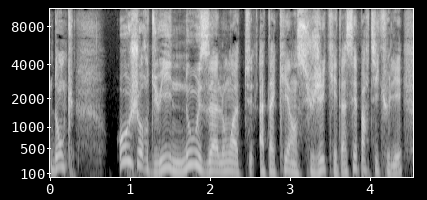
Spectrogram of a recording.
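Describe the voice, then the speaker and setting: Recorded very cleanly against a silent background, dry and close with no echo, a man's somewhat breathy voice sits at medium pitch with ordinary variation. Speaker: fitness and nutrition coach, podcast host. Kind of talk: podcast monologue. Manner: fast; hesitant, many fillers.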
